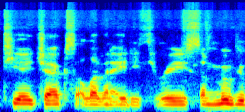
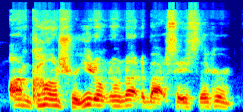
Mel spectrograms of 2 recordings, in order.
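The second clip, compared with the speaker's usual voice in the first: higher, fast, boastful country twang; country guy mocking a city slicker, boastful and fast; 6 semitones higher than usual. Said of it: "how many country people, it's like".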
